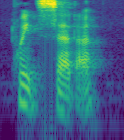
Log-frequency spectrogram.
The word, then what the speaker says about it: poinsettia: So I'm going to let you pronounce it because I do a terrible job. What is the plant? – With my Chicago accent, poinsettia.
